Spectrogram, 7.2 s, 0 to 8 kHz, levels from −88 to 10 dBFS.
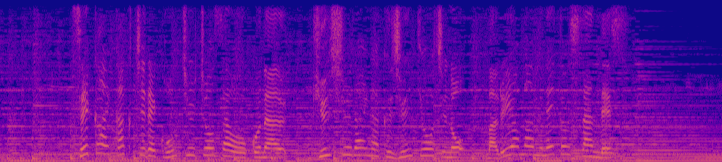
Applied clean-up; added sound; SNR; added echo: none; none; none; none.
